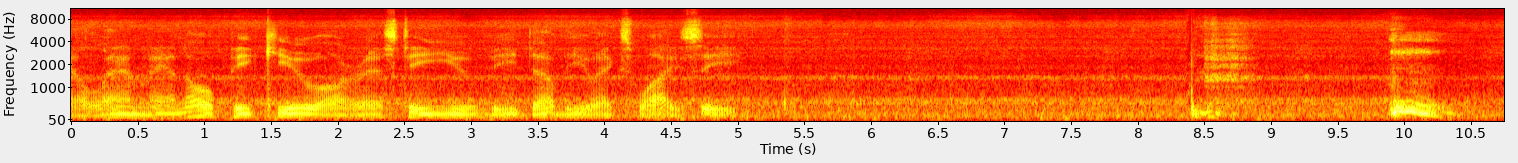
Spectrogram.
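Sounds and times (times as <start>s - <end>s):
speech: 0.2s - 5.2s
throat clearing: 8.4s - 8.9s, 9.9s - 10.4s.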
